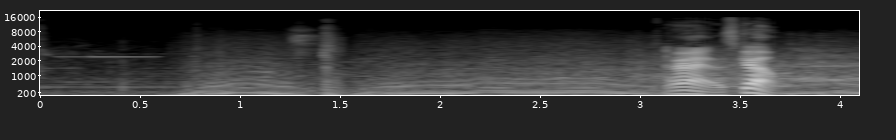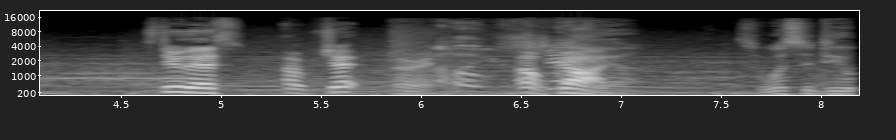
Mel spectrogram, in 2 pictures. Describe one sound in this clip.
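A car engine revs and roars as a car speeds along.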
